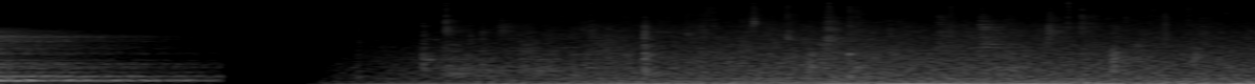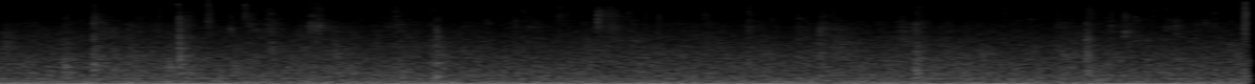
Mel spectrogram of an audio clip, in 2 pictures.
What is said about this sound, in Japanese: 朝、雨が降っていて、部屋はいつもよりだいぶ薄暗かった。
